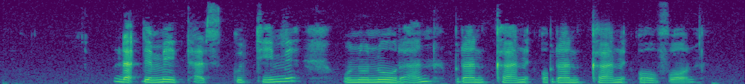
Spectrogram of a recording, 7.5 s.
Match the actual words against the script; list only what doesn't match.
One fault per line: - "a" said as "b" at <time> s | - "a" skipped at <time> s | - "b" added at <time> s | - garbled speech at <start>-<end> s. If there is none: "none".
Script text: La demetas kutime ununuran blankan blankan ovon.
none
